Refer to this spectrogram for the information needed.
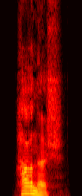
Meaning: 1. armour covering the torso of a medieval knight 2. the entire suit of armour 3. anger, fury
- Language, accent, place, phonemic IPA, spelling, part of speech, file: German, Germany, Berlin, /ˈharnɪʃ/, Harnisch, noun, De-Harnisch.ogg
